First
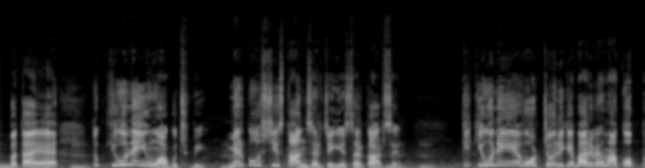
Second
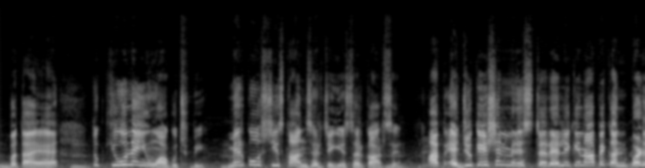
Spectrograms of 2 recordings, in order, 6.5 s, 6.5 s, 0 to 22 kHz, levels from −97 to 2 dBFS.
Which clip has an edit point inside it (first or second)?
second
